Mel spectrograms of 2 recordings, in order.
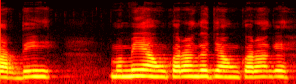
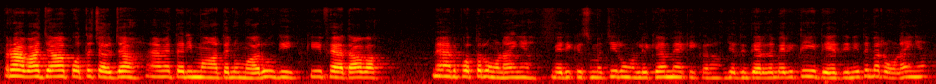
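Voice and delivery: much softer, tearful resignation; tearful grandmother; 13 dB quieter than usual. Acted. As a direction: weep quietly as you send the boy home. Grandmother weeping over lost daughter. (ਰੋਂਦੀ ਹੋਈ ਹੌਲੀ ਦਾਦੀ)

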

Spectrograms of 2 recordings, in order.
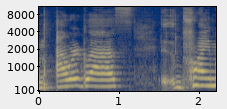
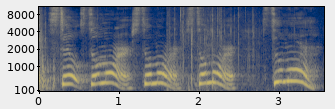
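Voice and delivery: chanting higher each time up to a squeal; building excitement; 8 semitones higher than usual. Real, not acted. Pulling endless items for viewers, building high chant. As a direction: climb the pitch with every "still more".

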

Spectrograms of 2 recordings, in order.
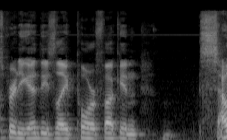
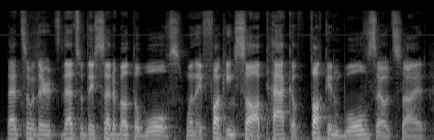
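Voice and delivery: normal talking voice

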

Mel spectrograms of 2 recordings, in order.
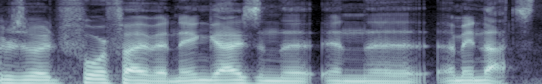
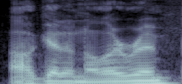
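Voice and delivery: offhand suggestion; 4 semitones lower, 8 dB quieter than usual. Retold or imitated. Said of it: "so I was like".

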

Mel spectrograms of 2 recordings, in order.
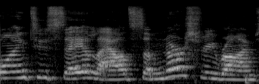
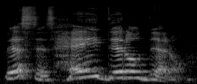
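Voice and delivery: ordinary delivery

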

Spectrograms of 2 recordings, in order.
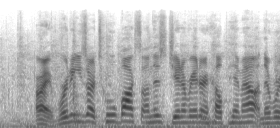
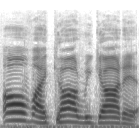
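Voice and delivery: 1 giddy relief; 2 semitones higher, 5 dB louder, slower than usual. Real, not acted. Celebrating the challenge.

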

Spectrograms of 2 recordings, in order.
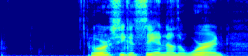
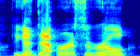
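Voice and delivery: amused, louder, with a little laugh; chuckling; 3 semitones higher, 7 dB louder than usual. Acted. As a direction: chuckle your way into the line. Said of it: "pony chuckled".

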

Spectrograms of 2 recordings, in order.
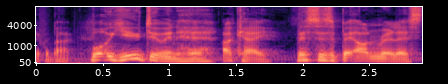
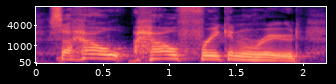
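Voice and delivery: mock offended; 8 semitones higher, slower than usual.

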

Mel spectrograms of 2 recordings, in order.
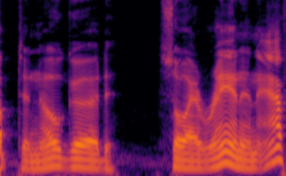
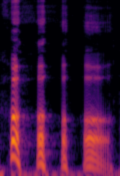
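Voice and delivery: cat's hearty laugh; faster than usual. A narrator's reading. The Cat in the Hat laughing at the children, hammed-up ho ho. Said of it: "laughed the cat".

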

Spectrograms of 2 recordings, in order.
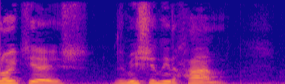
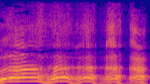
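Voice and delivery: much higher, louder scornful laughter; imitating a tractor driver's mocking laugh; 11 semitones higher, 4 dB louder, much slower than usual. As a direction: laugh in his face. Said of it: "שבתאי, מה אתה צוחק?".

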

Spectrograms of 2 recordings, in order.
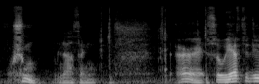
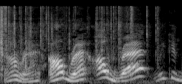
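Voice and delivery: rising higher and louder with each repeat; building hype; 13 semitones higher, 8 dB louder than usual. Real, not acted. Hyping viewers before the next pull, building excitement. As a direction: crank up the excitement each time.

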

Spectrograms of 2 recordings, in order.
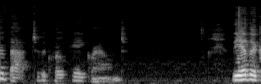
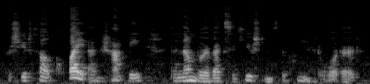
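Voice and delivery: ordinary delivery, nothing marked

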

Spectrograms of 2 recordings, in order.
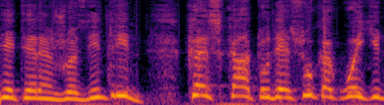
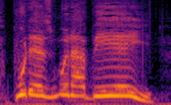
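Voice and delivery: retold crowd yell; 6 semitones higher than usual. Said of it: "urla lumea".

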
